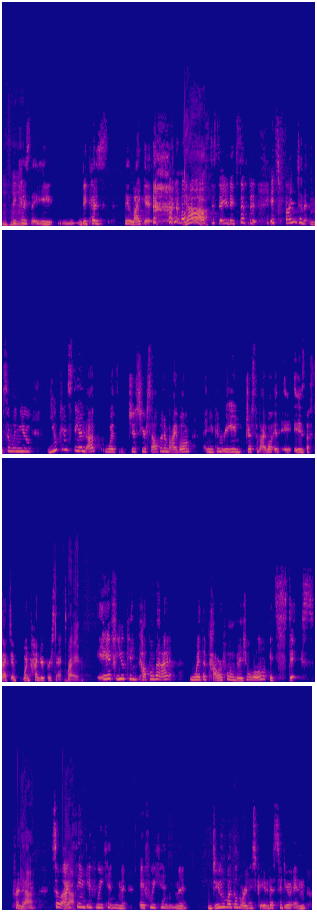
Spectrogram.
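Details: Adult woman with self-reported spasmodic dysphonia, a vocal cord spasm, heard in her speech during a podcast interview; spasmodic dysphonia.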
